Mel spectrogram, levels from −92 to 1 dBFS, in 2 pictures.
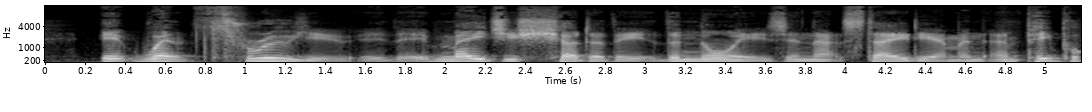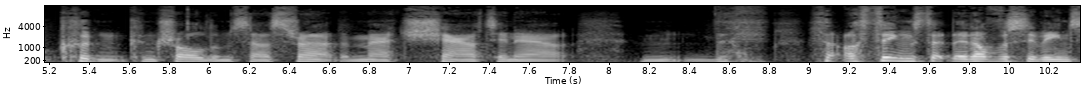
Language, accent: English, British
